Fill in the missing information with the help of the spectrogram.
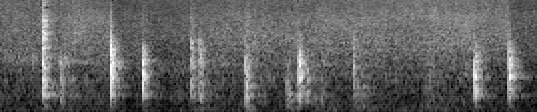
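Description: Wooden spatula stirring diced meat in a non-stick frying pan, its strokes knocking and scraping against the pan about twice a second, over a steady gentle sizzle as the meat browns in oil.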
